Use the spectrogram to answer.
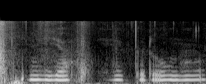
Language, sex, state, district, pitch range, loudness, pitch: Hindi, female, Jharkhand, Ranchi, 205-210 Hz, -17 LUFS, 210 Hz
